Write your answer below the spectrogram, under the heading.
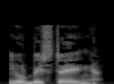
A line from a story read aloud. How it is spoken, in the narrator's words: Rock growled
